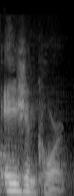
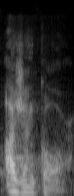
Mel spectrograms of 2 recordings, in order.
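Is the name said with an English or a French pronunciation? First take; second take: English; French. First: The name is said with English pronunciation. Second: The name is said with French pronunciation.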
